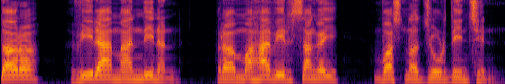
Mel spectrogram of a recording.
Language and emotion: Nepali, neutral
